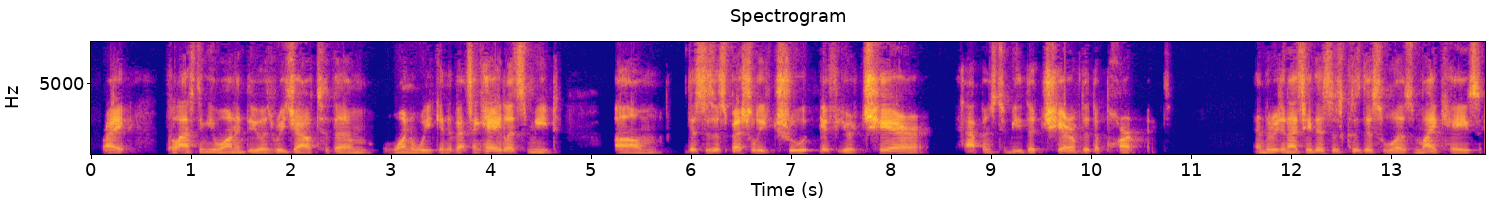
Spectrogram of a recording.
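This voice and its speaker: A man who is not a native English speaker, giving measured advice on a panel with many fillers over a video call. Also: extremely low pitch. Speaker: faculty panelist.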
